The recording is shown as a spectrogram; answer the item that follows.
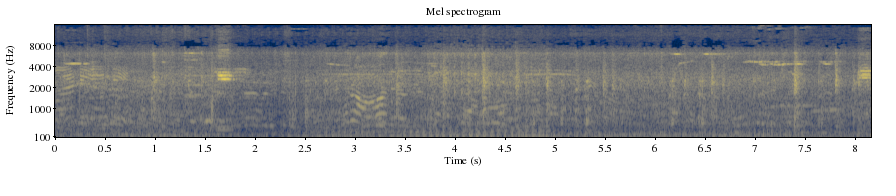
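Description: Busy street ambience: many voices of a crowd mixed with motorbike and vehicle engines. A steady low engine hum sits under the middle, and a short loud sound with a high tone comes about two seconds in.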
